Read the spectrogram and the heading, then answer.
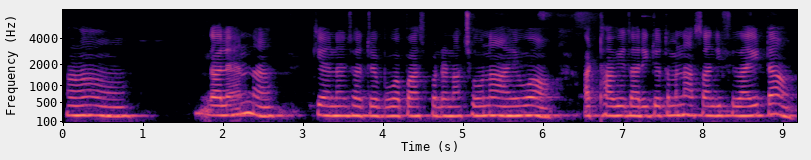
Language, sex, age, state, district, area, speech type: Sindhi, female, 18-30, Rajasthan, Ajmer, urban, spontaneous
